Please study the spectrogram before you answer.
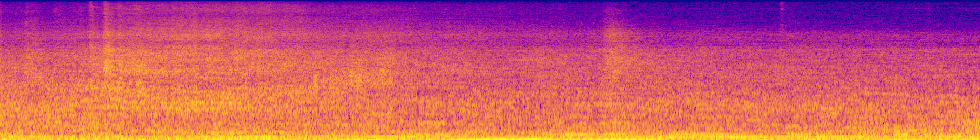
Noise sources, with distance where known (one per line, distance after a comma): medium-sounding engine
